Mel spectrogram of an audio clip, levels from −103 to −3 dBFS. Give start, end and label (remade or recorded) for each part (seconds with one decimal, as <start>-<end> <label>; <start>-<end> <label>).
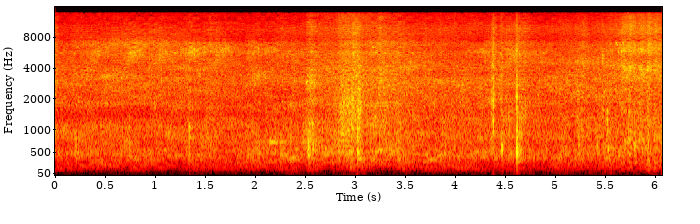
0.0-5.1 remade; 5.1-6.1 recorded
